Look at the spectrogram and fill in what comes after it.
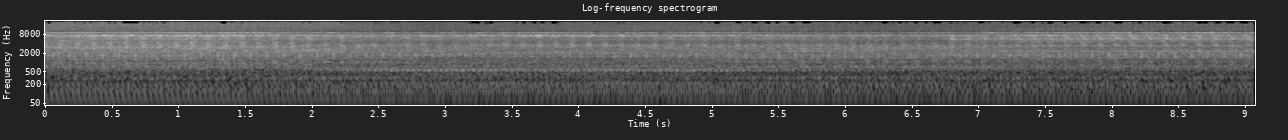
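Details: Mahindra TUV300 diesel engine at idle: bright, rhythmic squeak repeating about four times per second; source unknown.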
